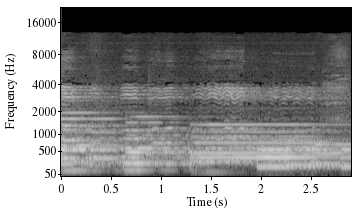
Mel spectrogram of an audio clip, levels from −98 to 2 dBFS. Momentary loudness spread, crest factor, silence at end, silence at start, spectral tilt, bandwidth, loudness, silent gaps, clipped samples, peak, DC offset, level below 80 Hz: 6 LU; 14 dB; 0 s; 0 s; -5 dB/octave; 13 kHz; -21 LUFS; none; under 0.1%; -6 dBFS; under 0.1%; -64 dBFS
